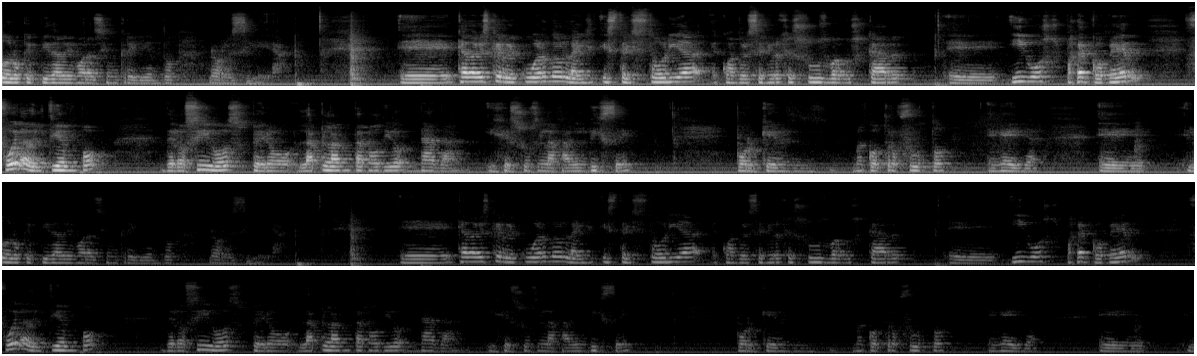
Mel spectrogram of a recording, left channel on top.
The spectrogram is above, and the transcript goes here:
lo que pidan en oración creyendo, lo recibirá. Cada vez que recuerdo esta historia, cuando el Señor Jesús va a buscar higos para comer, fuera del tiempo de los higos, pero la planta no dio nada, y Jesús la maldice, porque no encontró fruto en ella.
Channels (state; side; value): quieter; right; 15.9 dB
